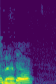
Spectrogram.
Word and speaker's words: Butler: Non so come si pronunci bene in americano. – Certo, Butler. Judith Butler, sì.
